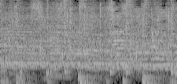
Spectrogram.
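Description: A short burst of applause and cheering from a crowd for a man who worked on the programme: a steady wash of clapping with a few low thumps pulsing through it, holding at an even, moderate loudness for a couple of seconds.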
